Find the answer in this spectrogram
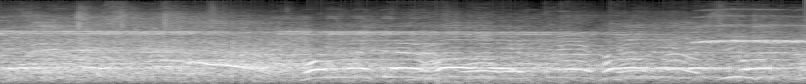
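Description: Wrestling shoes squeaking on the vinyl mat as the wrestlers scramble: a quick string of short squeaks from about a second and a half in, over the general noise of a gym.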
